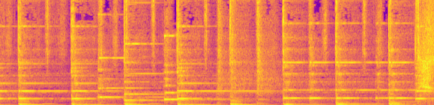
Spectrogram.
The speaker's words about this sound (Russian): Давайте, джингл-белл с ним по полной.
